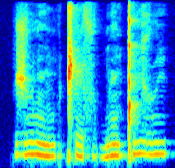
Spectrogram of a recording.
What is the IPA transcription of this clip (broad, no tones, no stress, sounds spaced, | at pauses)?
ʒ ɯ l ĩ ŋ o̤ ǁ e s o̤ b ẽ ǃ i ɣ ɯ i̯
